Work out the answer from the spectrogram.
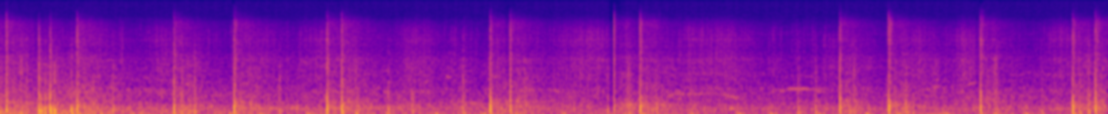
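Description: Aerial fireworks display going off: sharp bangs at irregular spacing, about one a second, over a continuous crackle and rumble of smaller bursts.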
